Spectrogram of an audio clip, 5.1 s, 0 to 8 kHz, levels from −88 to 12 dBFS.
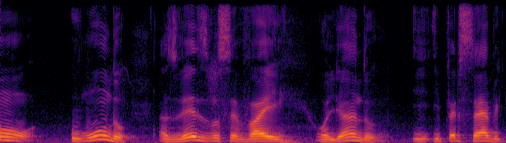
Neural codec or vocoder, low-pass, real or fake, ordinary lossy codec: none; none; real; none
